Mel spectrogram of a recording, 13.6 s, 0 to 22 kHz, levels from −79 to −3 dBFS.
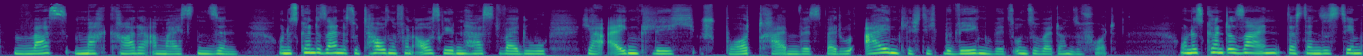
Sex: female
